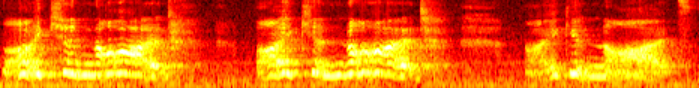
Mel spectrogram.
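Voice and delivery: high, slow refrain fading away; weary chugging engine. A narrator's reading. Old engine rumbling off to the roundhouse, wearily chugging. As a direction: drag it out, weaker as the engine rumbles off.

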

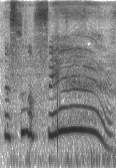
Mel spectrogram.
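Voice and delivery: high, slow, drawn-out loud shout; frustrated shout. Real, not acted. Frustrated gamer losing again.

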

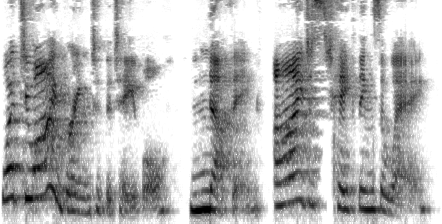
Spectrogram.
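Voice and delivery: lively picture-book read-aloud; reading to children. A narrator's reading. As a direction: read it to a class of kids.

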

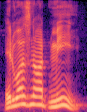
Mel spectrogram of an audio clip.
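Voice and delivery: high frightened denial; frightened cry. Acted. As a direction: blurt it out in panic, pitched high. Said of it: "cried Doughboy".

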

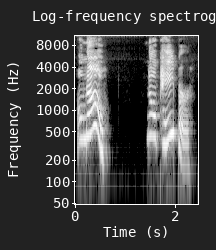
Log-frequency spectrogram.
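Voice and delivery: high, loud alarmed gasp of dismay; panicked cry. A narrator's reading. Lizard realizing there's no paper, high panicked cry. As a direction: shriek at the missing paper. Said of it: "he realizes".

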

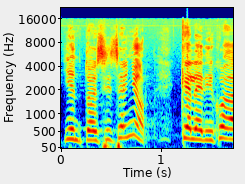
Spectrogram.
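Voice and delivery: ordinary delivery

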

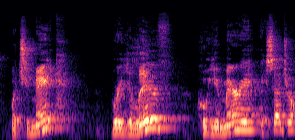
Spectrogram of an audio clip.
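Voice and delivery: ordinary talk

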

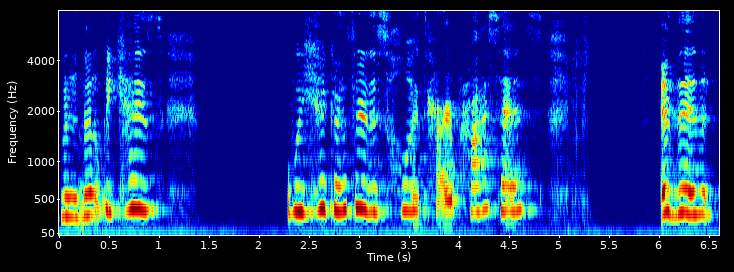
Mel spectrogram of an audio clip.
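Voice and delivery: crying through every word; snotty crying. Real, not acted. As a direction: voice breaking, high and teary. Tearful talk about infertility.

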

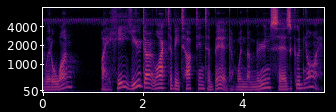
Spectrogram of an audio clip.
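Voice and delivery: plain reading voice

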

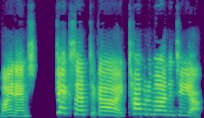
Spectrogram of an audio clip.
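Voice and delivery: high, hammed-up Irish greeting; mock Irish accent. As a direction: put on a lively high Irish lilt. Imitates YouTuber's Irish greeting.

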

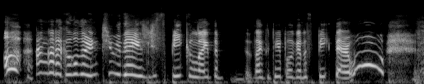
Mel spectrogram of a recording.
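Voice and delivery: giddy retold excitement ending in a high whoop; overjoyed. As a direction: bubble over with delight at the news. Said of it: "I was so happy to hear that".

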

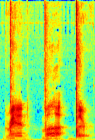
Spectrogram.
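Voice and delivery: "Grandmother" broken into separate beats; "Grandmother" slowly segmented for blending; slow syllables. Shown as a demonstration. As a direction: clap out "Grandmother" slowly, pausing between syllables. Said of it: "I'm gonna say them slow and clap".

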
